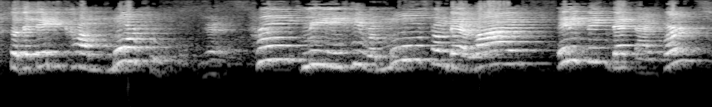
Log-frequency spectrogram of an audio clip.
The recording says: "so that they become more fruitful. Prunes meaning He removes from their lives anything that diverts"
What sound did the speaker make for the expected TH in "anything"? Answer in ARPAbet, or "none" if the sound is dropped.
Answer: TH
